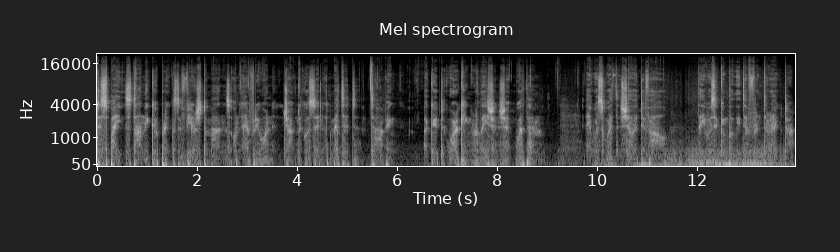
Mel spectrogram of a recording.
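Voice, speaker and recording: Whispering from a man, moderate in pace. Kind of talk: ASMR movie trivia narration. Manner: whispered, soft-spoken.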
